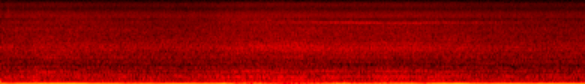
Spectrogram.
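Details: Honda CR-V idling after an oil change: a steady, smooth low idle rumble with no stumble or skip; the earlier slight cold misfire is gone.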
